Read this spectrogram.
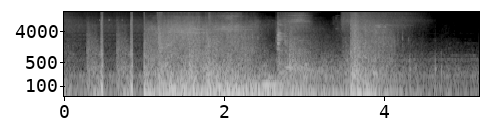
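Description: A heavy blast booms and rumbles.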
